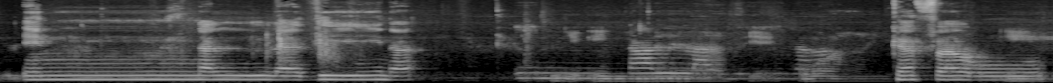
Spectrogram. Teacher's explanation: If a nun or mim has a shadda, then you have to do gunna. And what's a gunna? A heavy sound by the nose.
